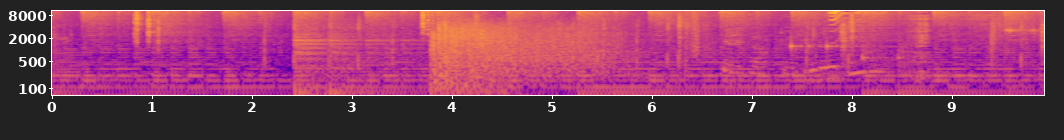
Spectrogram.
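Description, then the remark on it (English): Grenade explosions: a sudden thump followed about a second later by a louder, crackling blast that rumbles and fades, over a steady low droning background with scattered clicks. “Some more grenades.”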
